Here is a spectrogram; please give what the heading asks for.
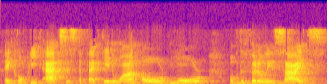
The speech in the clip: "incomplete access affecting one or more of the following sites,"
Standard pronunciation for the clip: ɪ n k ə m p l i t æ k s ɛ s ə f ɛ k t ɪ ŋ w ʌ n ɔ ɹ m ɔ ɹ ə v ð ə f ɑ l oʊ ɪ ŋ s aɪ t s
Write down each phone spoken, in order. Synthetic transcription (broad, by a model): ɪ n k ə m p l i t æ k s ɛ s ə f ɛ k t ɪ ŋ w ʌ n ɔ ɹ m ɔ ɹ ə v ð ə f ɑ l oʊ ɪ ŋ s aɪ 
